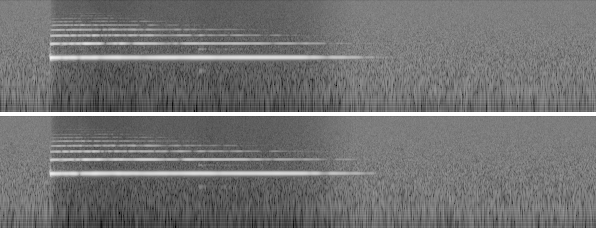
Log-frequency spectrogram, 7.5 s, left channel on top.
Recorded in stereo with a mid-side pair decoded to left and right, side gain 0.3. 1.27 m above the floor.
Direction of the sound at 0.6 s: 25° left.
